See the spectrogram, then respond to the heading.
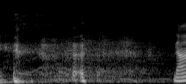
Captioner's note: laughter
